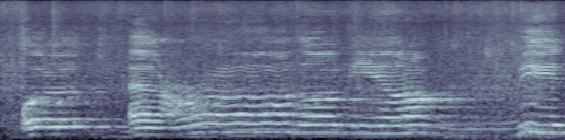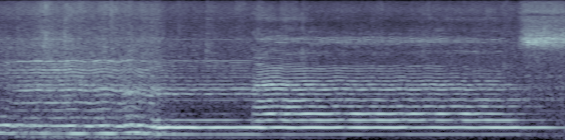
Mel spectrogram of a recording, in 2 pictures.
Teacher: Bin siddah lagi, tasdid lagi tapi dita tahan. Kalau rab enggak perlu ditahan, tapi kalau bin ditahan. Nasnya panjangin empat harakat.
